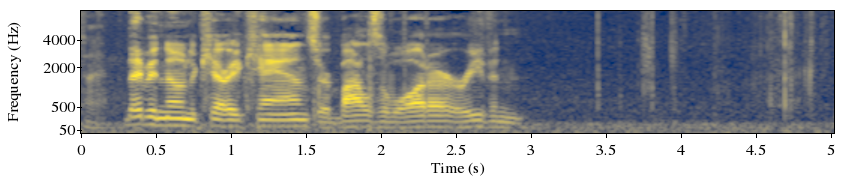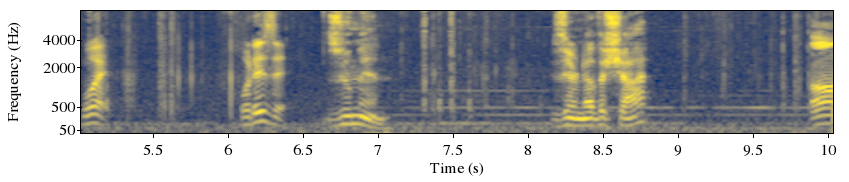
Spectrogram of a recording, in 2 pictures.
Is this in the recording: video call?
no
